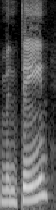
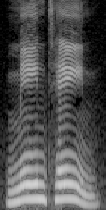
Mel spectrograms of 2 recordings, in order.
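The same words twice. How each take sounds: First: The first syllable has a short, clipped vowel. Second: The first syllable has a long A vowel. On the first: The speaker calls it wrong. "It is not maintain" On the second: The speaker calls it right. "Twice the A sound, ... not shortening any sound"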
